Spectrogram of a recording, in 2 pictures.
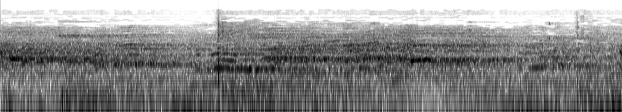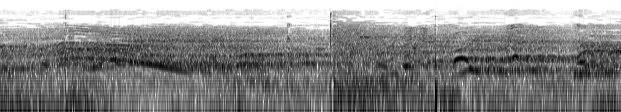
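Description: Volleyballs being struck during live play, with two sharp slaps of ball contact, one about two seconds in and one near the end, over the steady calling and chatter of players' voices.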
